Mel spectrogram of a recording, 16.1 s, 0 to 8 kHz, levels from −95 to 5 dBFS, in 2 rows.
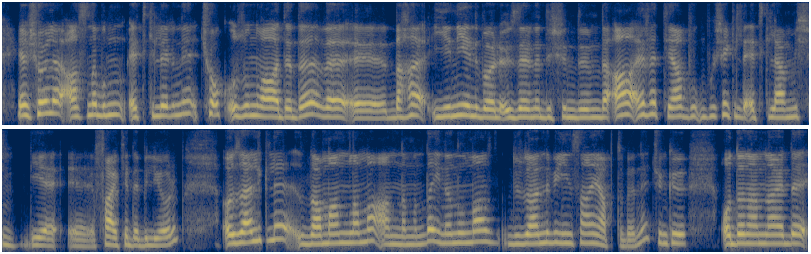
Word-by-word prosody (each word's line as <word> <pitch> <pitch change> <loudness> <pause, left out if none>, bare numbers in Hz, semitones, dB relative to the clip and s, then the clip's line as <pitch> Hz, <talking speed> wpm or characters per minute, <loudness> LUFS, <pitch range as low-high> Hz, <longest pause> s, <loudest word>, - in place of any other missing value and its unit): Ya, 245 +1 +6
şöyle 290 +4 +4
aslında 230 +4 +1
bunun 255 +1 -1
etkilerini 240 +6 -1
çok 265 -2 -1
uzun 240 +2 0
vadede 215 +4 +3
ve, 205 -1 +3
eee, 180 0 +1
daha 235 +4 +1
yeni 225 +4 0
yeni 235 -3 +2
böyle 195 -2 +2
üzerine 200 +1 +1
düşündüğümde, 195 +1 -1
aaa, 255 +2 +4
evet, 270 -1 -1
ya, 220 -1 0
bu 210 -2 -6
bu 225 +1 -6
şekilde 230 -3 -3
etkilenmişim 195 -1 -3
diye, 180 -2 -2
eee, 150 -2 -7
fark 190 -3 +1
edebiliyorum. 175 - -3 0.4
Özellikle 290 +7 +2
zamanlama 230 +6 0
anlamında 200 +4 -1
inanılmaz 245 +2 -1 0.2
düzenli 220 +3 0
bir 240 - -3
insan 230 0 -3
yaptı 180 -7 -5
beni. 255 - -6
Çünkü 225 -1 -2 0.3
o 205 +1 +2
dönemlerde 220 0 +1
220 Hz, 145 wpm, -23 LUFS, 200-240 Hz, 0.4 s, Ya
